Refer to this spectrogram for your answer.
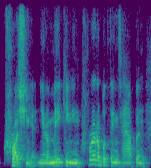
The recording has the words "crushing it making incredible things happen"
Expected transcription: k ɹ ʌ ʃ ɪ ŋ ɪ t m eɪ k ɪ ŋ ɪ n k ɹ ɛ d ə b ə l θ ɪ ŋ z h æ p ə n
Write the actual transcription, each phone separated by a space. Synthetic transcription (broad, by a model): k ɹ ʌ ʃ ɪ ŋ ɪ t m eɪ k ɪ ŋ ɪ n k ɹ ɛ d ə b l θ ɪ ŋ z h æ p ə n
